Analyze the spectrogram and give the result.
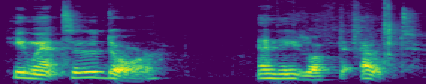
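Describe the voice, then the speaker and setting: A woman reading a children's story aloud expressively, with deliberate, dramatic phrasing. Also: on the low side, sing-song, darkish tone, reverberant, low-quality recording.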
